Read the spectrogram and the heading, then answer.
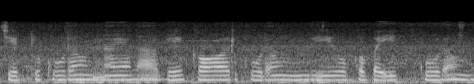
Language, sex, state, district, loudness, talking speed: Telugu, female, Andhra Pradesh, Sri Satya Sai, -16 LUFS, 140 wpm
